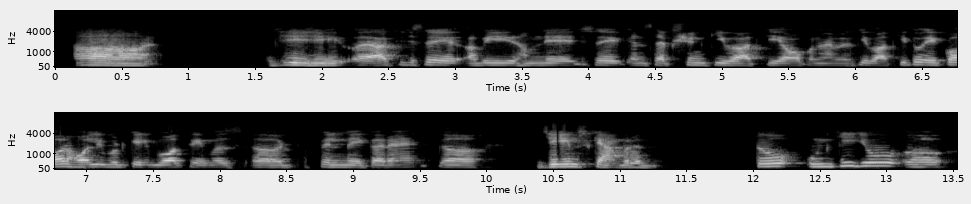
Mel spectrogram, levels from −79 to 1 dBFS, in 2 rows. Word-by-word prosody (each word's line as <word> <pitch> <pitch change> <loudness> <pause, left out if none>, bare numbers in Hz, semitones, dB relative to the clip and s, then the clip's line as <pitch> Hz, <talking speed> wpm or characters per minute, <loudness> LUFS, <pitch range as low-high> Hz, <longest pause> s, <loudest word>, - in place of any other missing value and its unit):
हाँ, 145 -1 +6
हाँ। 125 -2 +3 0.8
जी, 145 +3 +1
जी। 130 0 0
अ, - - -7
आपने 155 - +4
जैसे 150 0 -1 0.2
अभी 140 +1 -2
हमने 135 +1 -5
जैसे 155 -8 -5 0.2
इंसेप्शन 135 +3 -4
की 140 0 -4
बात 125 -2 +2
की 135 -1 -4
ओपेनहाइमर 125 0 -4
की 145 - -6
बात 120 -2 0
की - - -6
तो 165 +2 -3
एक 150 0 0
और 165 +2 +7
हॉलीवुड 150 -1 +2
के 150 +1 -3
बहुत 140 0 +5
फ़ेमस 135 0 -8
अ, 130 -1 0 0.3
फ़िल्ममेकर 140 -2 -2
है 145 +1 -3 0.3
अ, 135 -1 +1 0.5
जेम्स 160 +1 +4
कैमरन। 130 -4 0 0.8
तो 180 +1 +4 0.2
उनकी 175 +6 0
जो 220 +1 +4
अ, 155 -5 -2
140 Hz, 155 wpm, -23 LUFS, 130-155 Hz, 0.8 s, और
